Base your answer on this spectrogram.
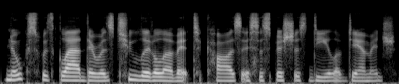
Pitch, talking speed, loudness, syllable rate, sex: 180 Hz, 240 wpm, -19 LUFS, 6.2 syllables/s, female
